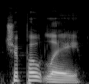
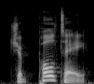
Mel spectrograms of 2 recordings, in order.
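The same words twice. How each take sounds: First: The T comes before the L: chi-pot-lay. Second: The L comes before the T: chi-pol-tay. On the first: The speaker calls it right. "It is chipotle" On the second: The speaker calls it wrong. "a word that a lot of people mispronounce. They say chipotle?"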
